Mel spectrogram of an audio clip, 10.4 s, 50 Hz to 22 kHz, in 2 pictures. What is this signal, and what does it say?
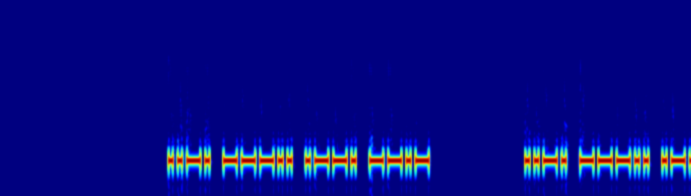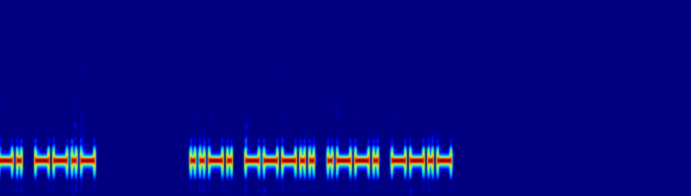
Morse code, heard as a keyed tone, about 34 wpm, 700 Hz. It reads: F8PQ F8PQ F8PQ
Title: DXCC-100 Call Signs - 4 Characters - Repeated 3x - 35wpm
